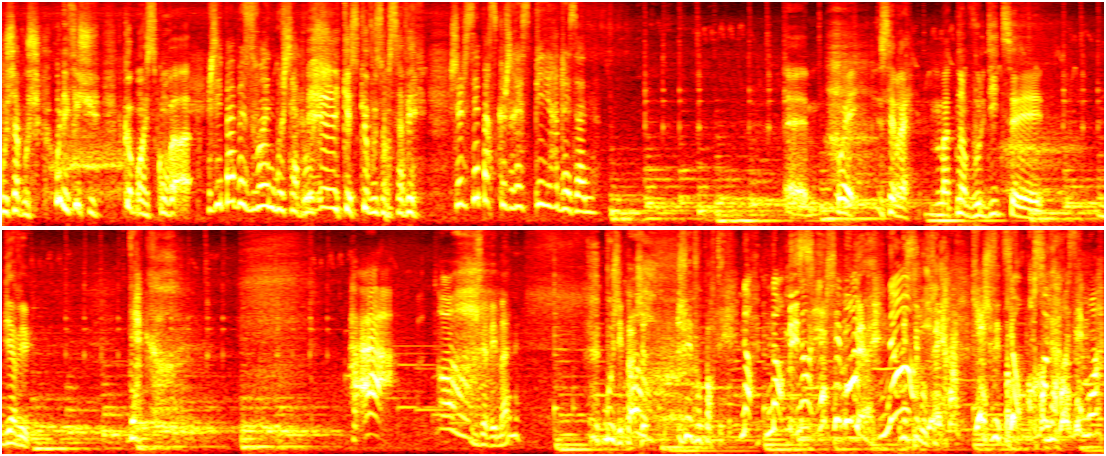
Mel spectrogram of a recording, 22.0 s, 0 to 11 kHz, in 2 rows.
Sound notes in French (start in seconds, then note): 12.2 gémissement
